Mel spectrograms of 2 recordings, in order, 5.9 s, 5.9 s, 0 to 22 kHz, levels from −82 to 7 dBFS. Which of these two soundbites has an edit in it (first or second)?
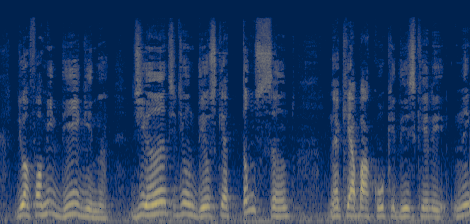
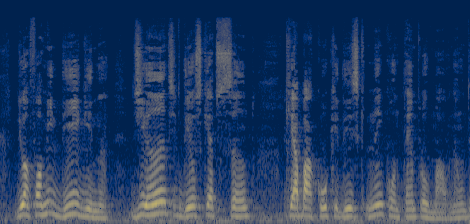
second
